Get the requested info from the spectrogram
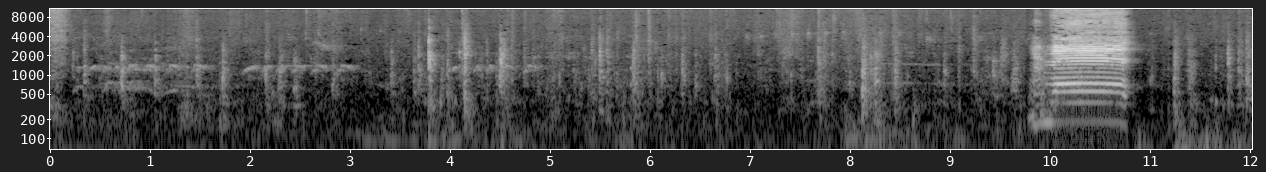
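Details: Texel and Merino sheep kept as farm livestock; a single loud, harmonic-rich bleat near the end, with faint thin tonal calls and scattered clicks and knocks in the quieter stretch before it.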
